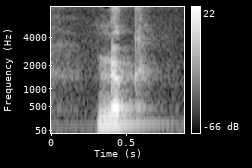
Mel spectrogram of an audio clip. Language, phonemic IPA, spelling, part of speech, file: Dutch, /nʏk/, nuk, noun, Nl-nuk.ogg
- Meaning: whim, impulse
